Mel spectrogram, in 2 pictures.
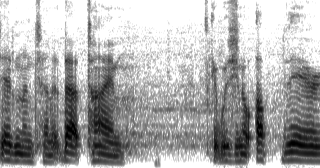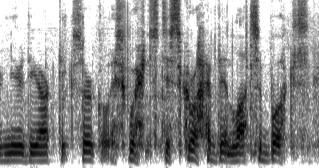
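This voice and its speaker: A man's voice: medium pitch, creaky, background noise. A man in his seventies with a generic Canadian accent, chatting casually in a rambling, musing way as he works. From Canadian prairies, born in England. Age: 70s. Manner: rambling, musing, self-questioning. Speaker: printmaker hosting a studio stream. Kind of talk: casual reminiscing chat while working.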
